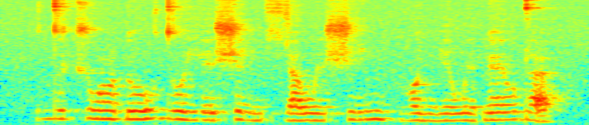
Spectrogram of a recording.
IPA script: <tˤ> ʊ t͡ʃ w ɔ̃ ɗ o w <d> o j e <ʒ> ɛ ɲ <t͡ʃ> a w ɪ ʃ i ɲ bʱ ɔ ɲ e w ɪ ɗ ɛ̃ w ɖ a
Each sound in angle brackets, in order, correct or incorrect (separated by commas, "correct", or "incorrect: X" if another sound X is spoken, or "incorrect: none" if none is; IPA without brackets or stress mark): incorrect: d, correct, incorrect: ʃ, incorrect: ç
